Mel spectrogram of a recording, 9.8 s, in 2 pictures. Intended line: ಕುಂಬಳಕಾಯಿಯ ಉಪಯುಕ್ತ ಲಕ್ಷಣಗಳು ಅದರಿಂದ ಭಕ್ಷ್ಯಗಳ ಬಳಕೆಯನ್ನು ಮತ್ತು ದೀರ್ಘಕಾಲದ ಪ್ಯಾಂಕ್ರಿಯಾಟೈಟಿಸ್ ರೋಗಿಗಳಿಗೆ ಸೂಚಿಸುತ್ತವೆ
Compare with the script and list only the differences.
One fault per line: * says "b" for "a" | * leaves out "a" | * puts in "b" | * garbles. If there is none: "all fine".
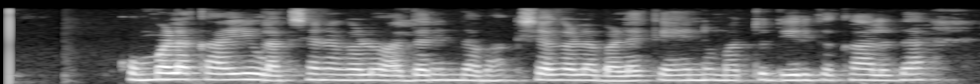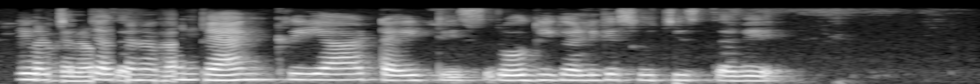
* leaves out "ಉಪಯುಕ್ತ"
* garbles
